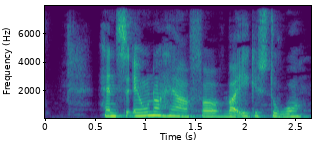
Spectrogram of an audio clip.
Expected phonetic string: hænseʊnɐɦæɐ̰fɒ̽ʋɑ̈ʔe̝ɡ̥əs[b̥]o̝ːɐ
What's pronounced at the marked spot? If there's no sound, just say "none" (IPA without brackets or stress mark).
d̥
